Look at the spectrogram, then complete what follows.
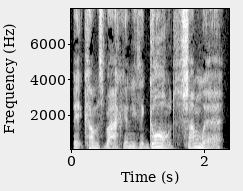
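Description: A man's voice: mid-range voice, big pitch swings, normal speed, gravelly, slightly rough, no echo, studio quality. A middle-aged man, an actor, talking reflectively in an interview. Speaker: audio drama actor.

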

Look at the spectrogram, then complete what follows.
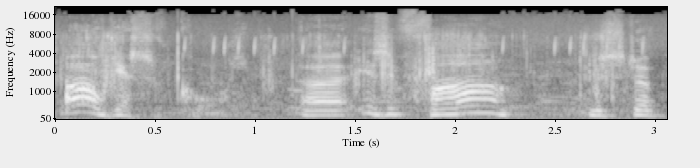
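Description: An actor playing a nervous, bumbling gentleman in an audio drama, speaking in a hesitant, proper, apologetic way. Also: sits high, measured pace, noisy background. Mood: polite, hesitant. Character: nervous, polite, bumbling male newcomer.

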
